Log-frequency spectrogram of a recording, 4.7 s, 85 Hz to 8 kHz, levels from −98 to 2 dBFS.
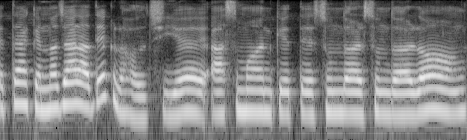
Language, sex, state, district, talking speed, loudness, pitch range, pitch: Maithili, female, Bihar, Saharsa, 140 wpm, -15 LUFS, 200-235 Hz, 210 Hz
